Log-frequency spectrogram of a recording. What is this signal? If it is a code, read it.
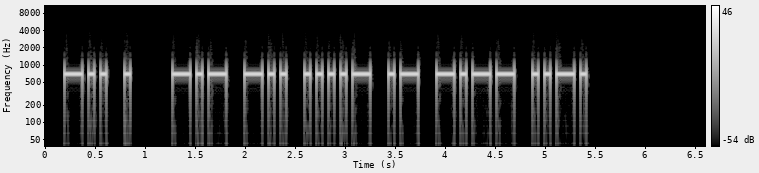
Morse code, heard as a keyed tone, about 21 wpm, 700 Hz. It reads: DE KD4AYF
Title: USA Callsign DE Callsign - 6 Characters - 20wpm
